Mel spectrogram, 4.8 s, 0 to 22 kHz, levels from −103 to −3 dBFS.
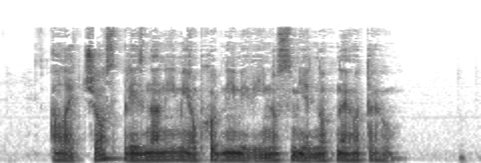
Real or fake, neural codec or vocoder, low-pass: real; none; 10.8 kHz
